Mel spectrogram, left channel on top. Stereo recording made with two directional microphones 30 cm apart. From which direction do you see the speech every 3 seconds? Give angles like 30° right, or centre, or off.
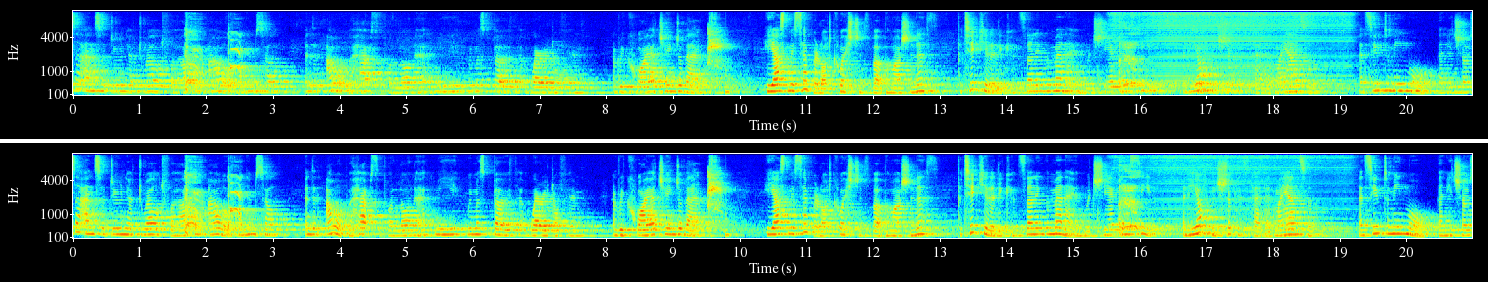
60° right, 60° right, 50° right, 10° left, 30° right, 50° right, 60° right.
